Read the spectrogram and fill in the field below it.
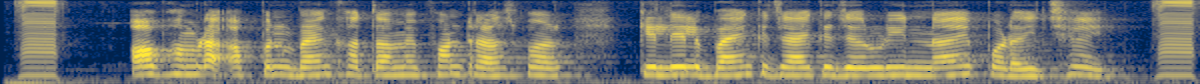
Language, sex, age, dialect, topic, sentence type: Magahi, female, 36-40, Western, banking, statement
